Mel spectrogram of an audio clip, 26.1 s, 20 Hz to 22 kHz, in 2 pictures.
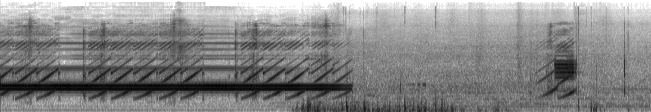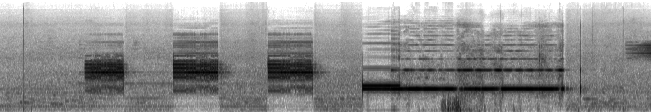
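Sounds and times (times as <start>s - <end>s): screechy digital data bursts: 25.6s - 26.0s
two-tone attention signal: 25.6s - 26.0s.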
